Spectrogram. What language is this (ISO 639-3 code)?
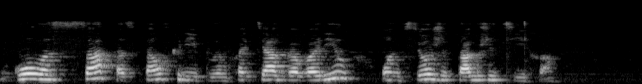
rus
